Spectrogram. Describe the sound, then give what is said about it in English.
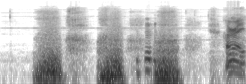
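A voice mimics gagging, producing a series of loud, throaty retching grunts and groans in bursts, with a strained, choking quality and brief pauses between them. “Well, you have to make gag sounds.”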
